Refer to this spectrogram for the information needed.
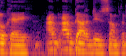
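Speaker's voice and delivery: ordinary delivery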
